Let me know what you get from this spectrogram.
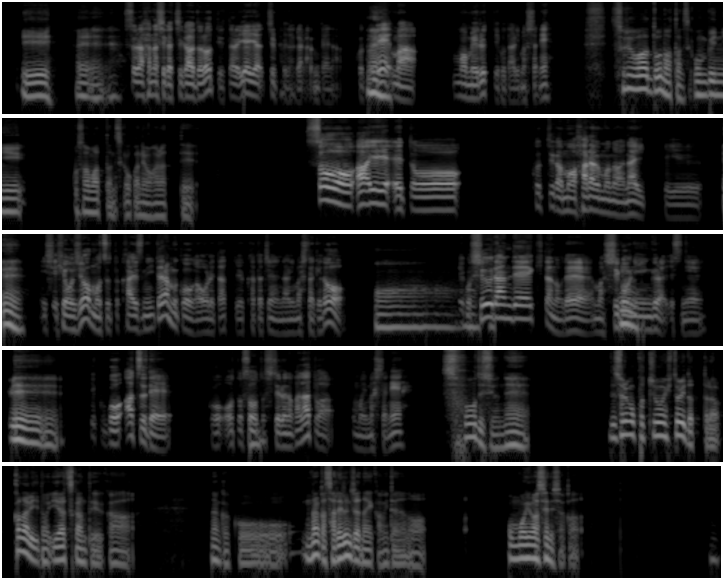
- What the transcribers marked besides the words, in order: other background noise; other noise; unintelligible speech
- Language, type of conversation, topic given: Japanese, podcast, 初めての一人旅で学んだことは何ですか？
